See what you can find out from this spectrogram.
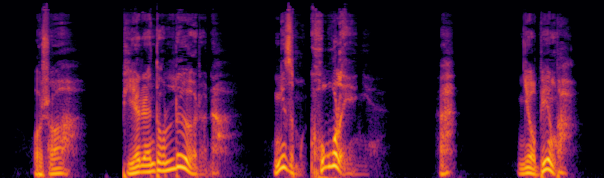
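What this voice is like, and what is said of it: Quiet, hushed speech. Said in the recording (Chinese): “小声的跟他说”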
